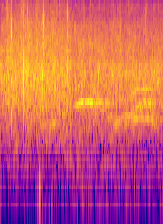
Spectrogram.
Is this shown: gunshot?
no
